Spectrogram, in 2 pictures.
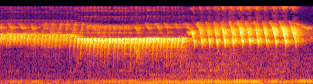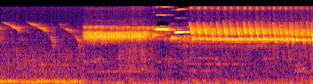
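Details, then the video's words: Belgian canary with a training song for contest: a held buzzy tone builds into a loud pulsed trill, then falling slurred whistles, a brief quiet, and renewed fast high trills. "canary training song for contest / canto Canário belga cantando"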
